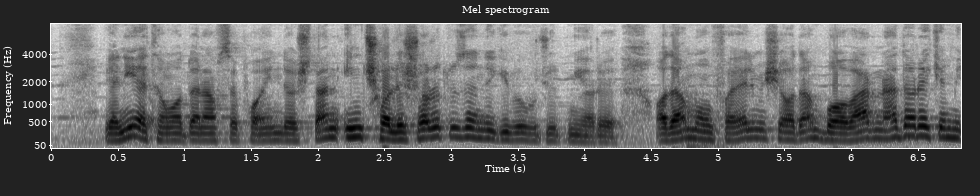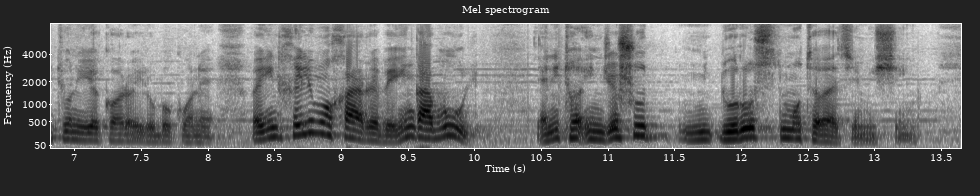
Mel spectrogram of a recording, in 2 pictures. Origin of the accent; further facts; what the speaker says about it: Iran; ببین اونجا قضیه خیلی از دید منم پیچیده نیست به عنوان یه ایرانی.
